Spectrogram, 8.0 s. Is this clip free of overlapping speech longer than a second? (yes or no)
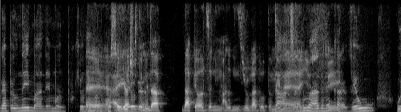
no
